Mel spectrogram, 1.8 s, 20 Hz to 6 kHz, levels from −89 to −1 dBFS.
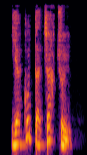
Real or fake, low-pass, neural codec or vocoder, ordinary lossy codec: real; 5.4 kHz; none; MP3, 48 kbps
